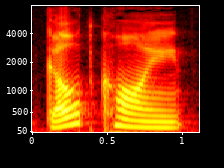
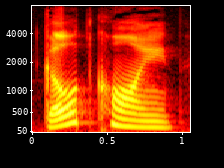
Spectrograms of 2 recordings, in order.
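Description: No difference in how they are said.

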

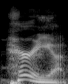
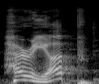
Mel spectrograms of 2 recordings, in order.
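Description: First: It is said with an American accent. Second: It is said with a British accent. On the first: "也可以听到美国人讲hurry up" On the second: "你可以听到英国人说hurry up"

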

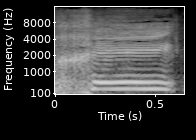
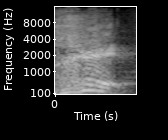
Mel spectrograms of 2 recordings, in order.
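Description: First: It is said in Standard Mandarin. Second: It is said in Shaanxi dialect.

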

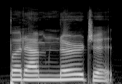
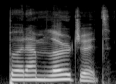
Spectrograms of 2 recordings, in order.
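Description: First: The t of 'but' links into 'I'm'. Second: The t of 'but' links into 'I'm'.

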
